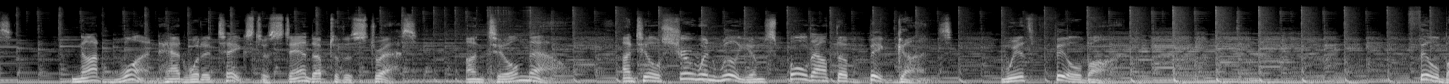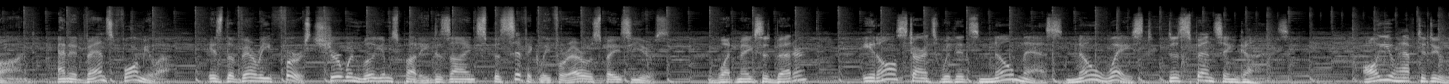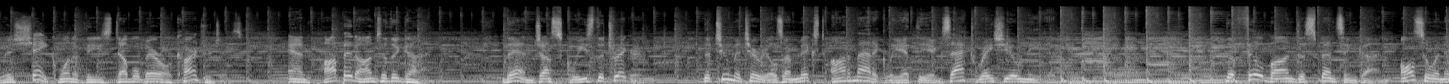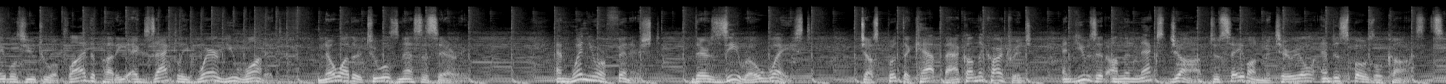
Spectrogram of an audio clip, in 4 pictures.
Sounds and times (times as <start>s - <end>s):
Speech: 0.0s - 11.3s, 14.1s - 27.4s, 28.1s - 33.4s, 34.0s - 39.6s, 41.2s - 48.2s, 49.0s - 57.9s
Music: 0.0s - 57.9s.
